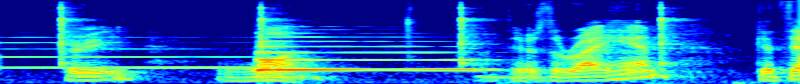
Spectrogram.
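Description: Grand piano played slowly with the right hand: single melody notes struck about once a second, each ringing out and fading, the second note the loudest. A voice is heard briefly near the end.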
